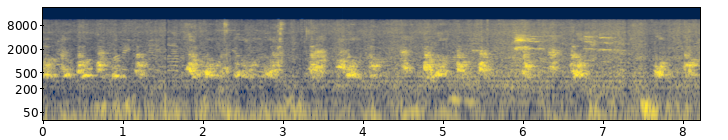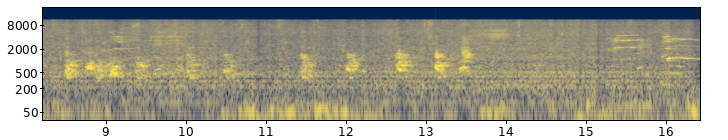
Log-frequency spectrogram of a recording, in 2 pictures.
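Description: A dog barking over and over, several short barks a second, falling off near the end.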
